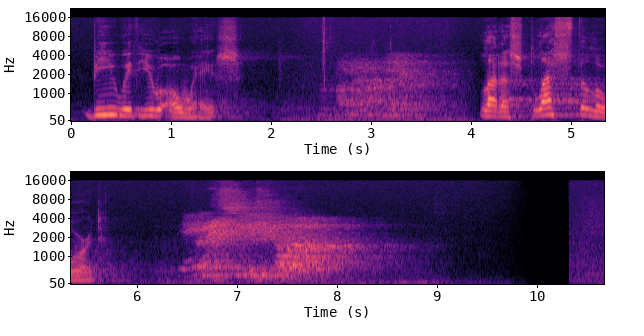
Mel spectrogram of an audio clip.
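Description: A woman sings a chant through a microphone in a large echoing hall.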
